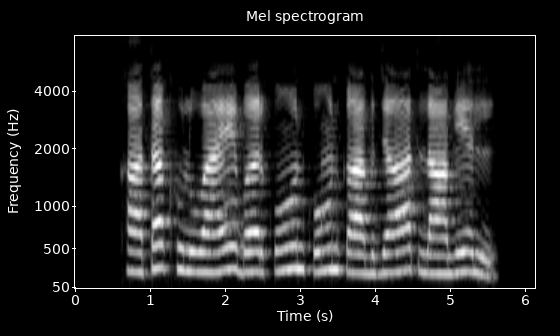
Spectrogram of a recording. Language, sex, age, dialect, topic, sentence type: Chhattisgarhi, female, 41-45, Eastern, banking, question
